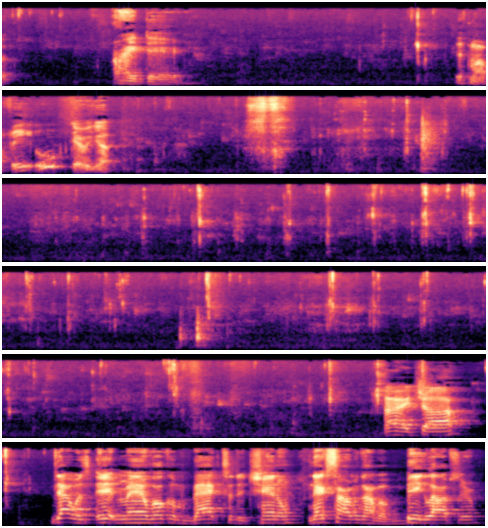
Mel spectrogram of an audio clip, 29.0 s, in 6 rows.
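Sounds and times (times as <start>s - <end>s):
chewing crab meat: 3.4s - 4.6s, 6.6s - 23.2s, 24.0s - 24.7s.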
